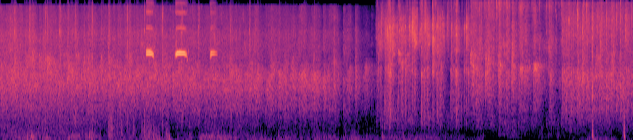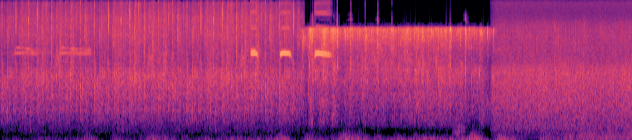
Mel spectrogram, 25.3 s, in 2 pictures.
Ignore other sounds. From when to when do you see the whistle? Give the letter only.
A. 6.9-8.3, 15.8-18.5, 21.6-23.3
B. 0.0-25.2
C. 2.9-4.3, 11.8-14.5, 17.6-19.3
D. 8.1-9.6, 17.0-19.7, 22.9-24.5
C.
